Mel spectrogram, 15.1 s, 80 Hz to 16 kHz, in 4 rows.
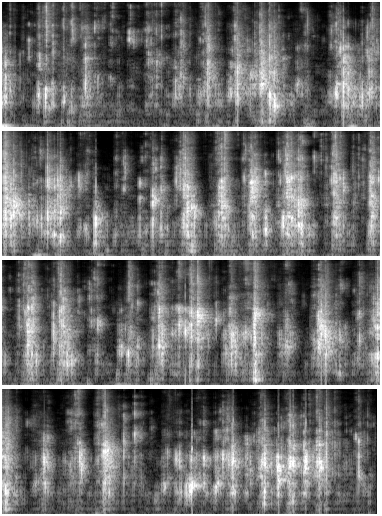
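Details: A male American Bully (pit bull type), born 8 August 2016, eats raw meat and bones: loud crunches and wet, smacking chews in quick bursts, with sharp cracks as bone gives way and short pauses between bites.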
